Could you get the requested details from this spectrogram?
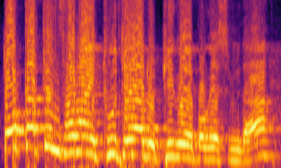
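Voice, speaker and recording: A pastor with a high, light voice gives a lively sermon. He moves between teaching and acting out little conversations, shifting his voice for each speaker. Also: a little fast, a little hiss or hum, low-quality recording. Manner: animated, acts out dialogues in different voices.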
